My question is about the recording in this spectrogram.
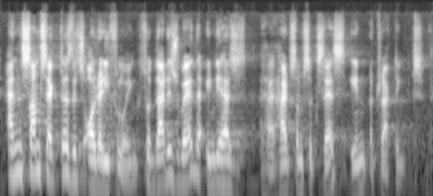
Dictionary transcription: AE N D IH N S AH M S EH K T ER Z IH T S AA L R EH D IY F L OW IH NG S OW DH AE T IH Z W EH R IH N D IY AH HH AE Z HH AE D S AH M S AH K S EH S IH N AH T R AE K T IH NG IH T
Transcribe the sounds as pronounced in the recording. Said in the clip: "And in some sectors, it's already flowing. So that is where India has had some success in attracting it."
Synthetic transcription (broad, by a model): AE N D IH N S AH M S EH K T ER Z IH T S AA L R EH D IY F L OW IH NG S OW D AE T IH Z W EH R IH N D IY AH HH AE Z HH AE D S AH M S AH K S EH S IH N AH T R AE K T IH NG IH T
